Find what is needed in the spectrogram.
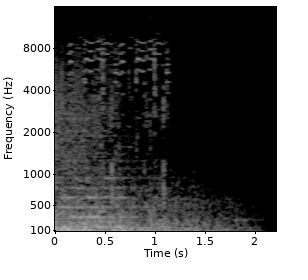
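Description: The end of a radio-station jingle: a crashing sound effect and a held musical chord dying away, the high end dropping out about a second in and the rest fading out about a second later.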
